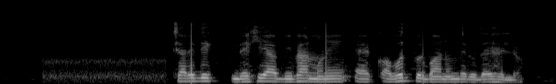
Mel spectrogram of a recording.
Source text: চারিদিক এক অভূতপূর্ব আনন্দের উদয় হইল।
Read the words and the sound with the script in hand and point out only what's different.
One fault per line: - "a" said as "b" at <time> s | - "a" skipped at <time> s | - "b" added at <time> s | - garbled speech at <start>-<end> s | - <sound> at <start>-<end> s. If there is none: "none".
- "দেখিয়া বিভার মনে" added at 2.4 s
